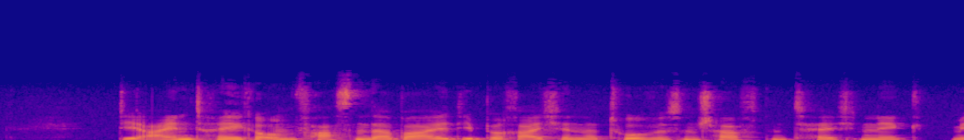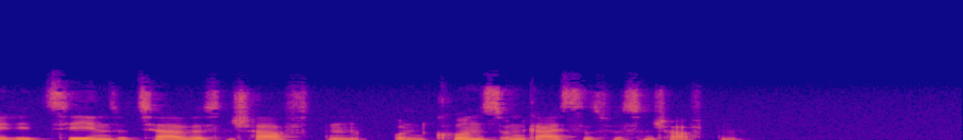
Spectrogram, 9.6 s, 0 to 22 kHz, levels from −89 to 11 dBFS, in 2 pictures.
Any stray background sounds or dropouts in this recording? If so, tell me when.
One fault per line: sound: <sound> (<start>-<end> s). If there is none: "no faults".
no faults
